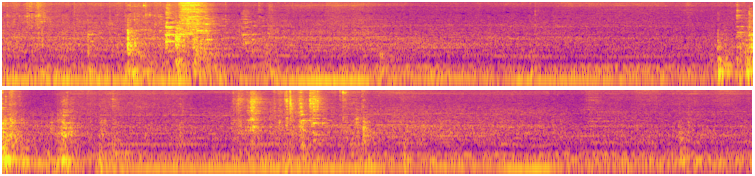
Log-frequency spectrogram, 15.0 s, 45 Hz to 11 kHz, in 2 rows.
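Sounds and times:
metal clanking and scraping: 0.0 - 2.8, 7.2 - 8.8, 9.7 - 11.2
excavator diesel engine running: 0.0 - 15.0.

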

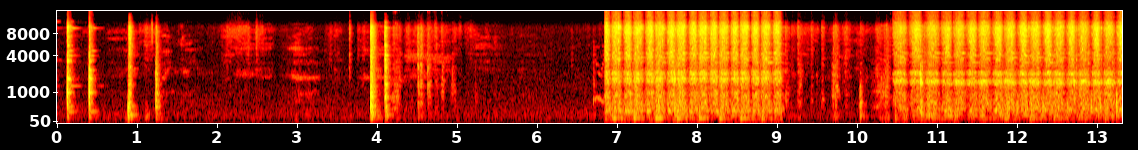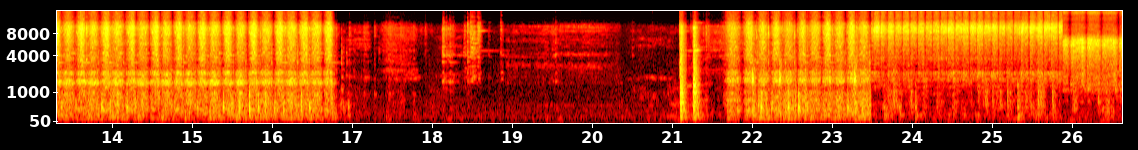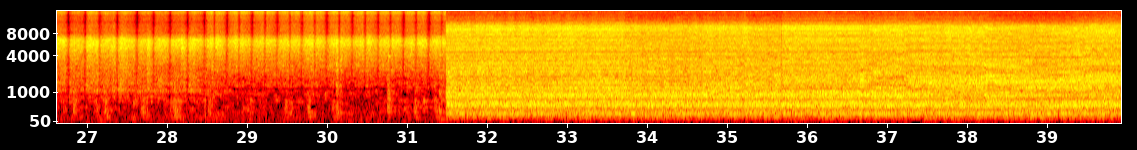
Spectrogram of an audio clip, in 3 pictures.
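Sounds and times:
hand saw cutting wood: 6.8 - 9.2, 10.4 - 17.0, 21.6 - 39.9
propane torch hissing: 31.5 - 39.9.

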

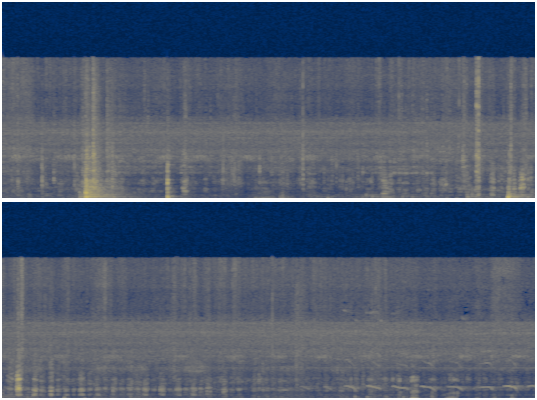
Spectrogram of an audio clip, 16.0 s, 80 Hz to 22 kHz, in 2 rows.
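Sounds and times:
dog panting: 4.5 - 15.9
dog whining: 11.8 - 16.0.

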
